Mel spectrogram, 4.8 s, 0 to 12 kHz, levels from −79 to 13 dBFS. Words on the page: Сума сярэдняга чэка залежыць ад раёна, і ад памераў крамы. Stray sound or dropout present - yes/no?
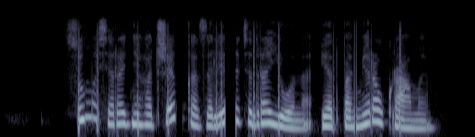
yes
